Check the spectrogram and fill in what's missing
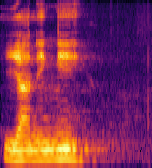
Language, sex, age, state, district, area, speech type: Manipuri, male, 18-30, Manipur, Kakching, rural, read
